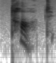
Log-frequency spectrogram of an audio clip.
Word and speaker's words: Thoth: Thoth, it spells like Thoth. I think TH, instead of pronounce thought, it pronounced Thoth.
